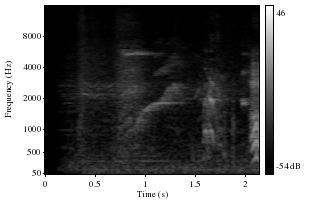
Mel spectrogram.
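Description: Blue-throated macaw calling: a soft rising whistle-like call about a second in, then a short, sharp squawk near the end.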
